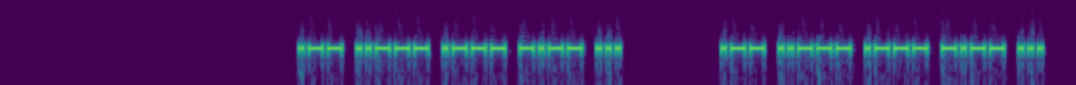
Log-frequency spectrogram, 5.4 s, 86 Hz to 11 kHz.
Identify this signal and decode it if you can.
Morse code, heard as a keyed tone, about 50 wpm, 700 Hz. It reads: W2JYS W2JYS
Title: USA Call Signs - 5 Characters - Repeated 2x - 50wpm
